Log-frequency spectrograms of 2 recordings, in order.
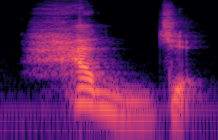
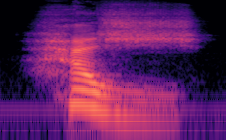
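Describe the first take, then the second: First: The j is a short stopped sound. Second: The j is a continuous hissing zh sound. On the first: The speaker calls it right. "the word hajj" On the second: The speaker calls it wrong. "it is mispronounced as hajj, and that is not correct"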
